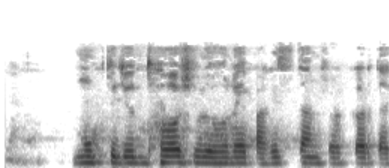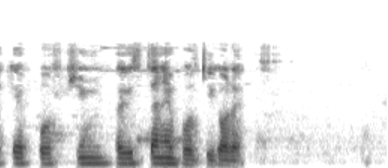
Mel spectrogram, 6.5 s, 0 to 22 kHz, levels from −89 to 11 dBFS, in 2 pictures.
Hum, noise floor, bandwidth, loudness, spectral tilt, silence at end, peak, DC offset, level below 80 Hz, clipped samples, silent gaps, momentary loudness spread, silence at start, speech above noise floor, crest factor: none; -71 dBFS; 7.8 kHz; -19 LUFS; -6 dB/octave; 1.25 s; -2 dBFS; under 0.1%; -56 dBFS; under 0.1%; none; 11 LU; 0.05 s; 52 dB; 18 dB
